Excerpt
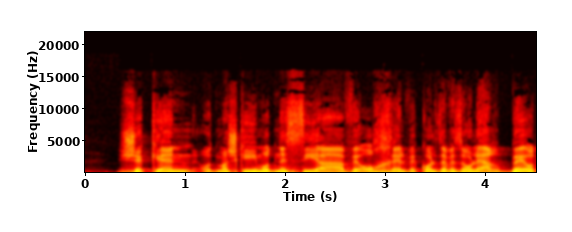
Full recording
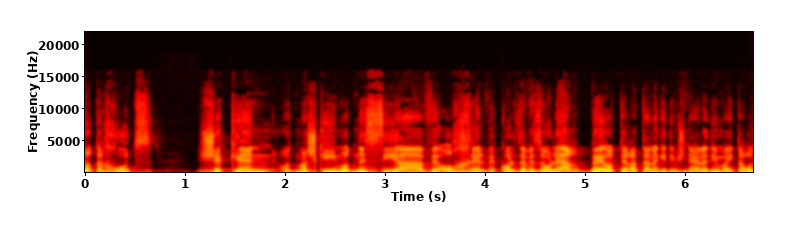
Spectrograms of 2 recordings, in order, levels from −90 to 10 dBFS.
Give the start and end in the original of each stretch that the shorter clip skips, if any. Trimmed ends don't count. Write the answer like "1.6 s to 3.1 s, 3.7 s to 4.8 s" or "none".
none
